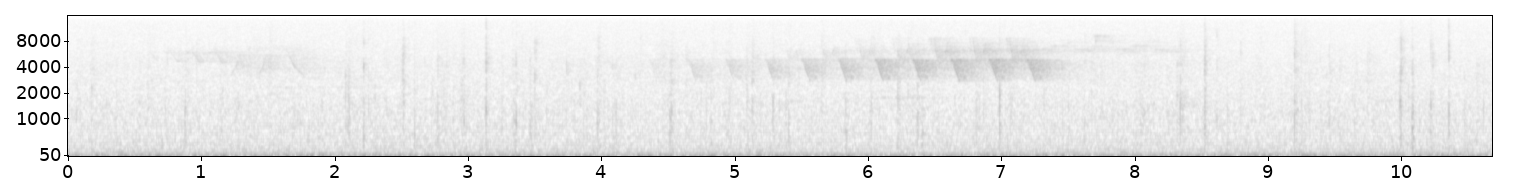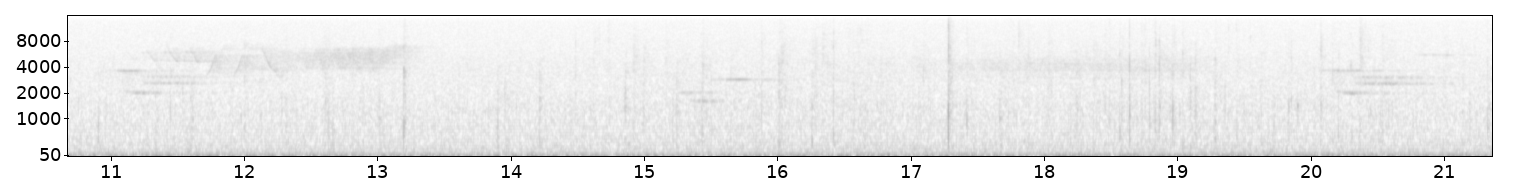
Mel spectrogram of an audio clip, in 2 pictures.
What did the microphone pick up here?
Chestnut-sided Warbler, Ovenbird, Black-and-white Warbler, Wood Thrush, Black-throated Blue Warbler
